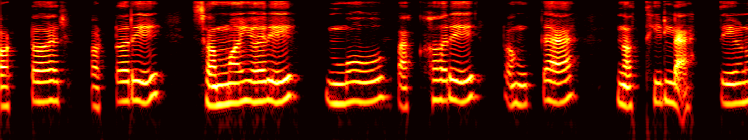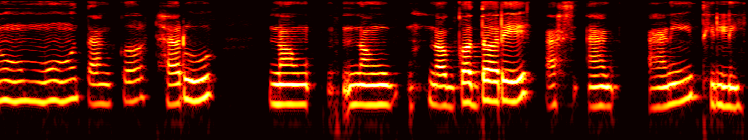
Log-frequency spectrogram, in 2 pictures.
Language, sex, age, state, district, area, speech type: Odia, female, 30-45, Odisha, Ganjam, urban, spontaneous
